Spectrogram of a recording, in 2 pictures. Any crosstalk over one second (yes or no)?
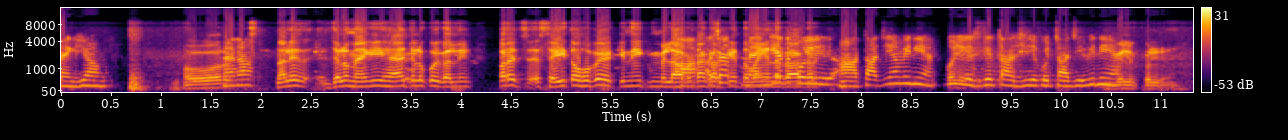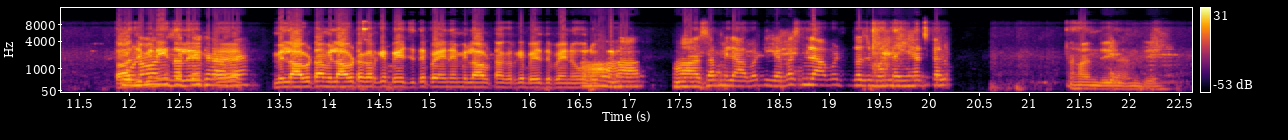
yes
